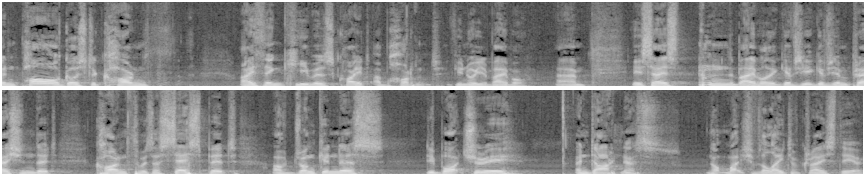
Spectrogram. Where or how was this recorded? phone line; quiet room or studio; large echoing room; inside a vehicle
large echoing room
